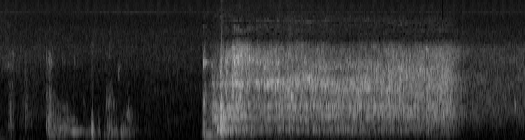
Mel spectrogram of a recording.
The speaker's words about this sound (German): Die war aber schön laut, deine Klospülung. Wahnsinn. Sehr cool.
